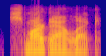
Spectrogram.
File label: "smart alec", American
